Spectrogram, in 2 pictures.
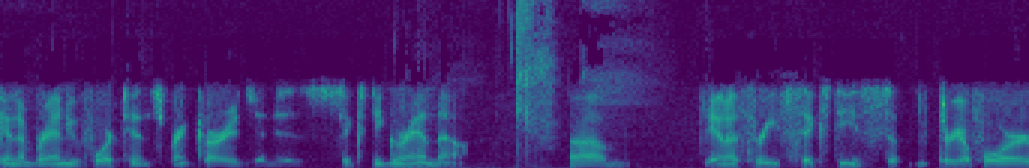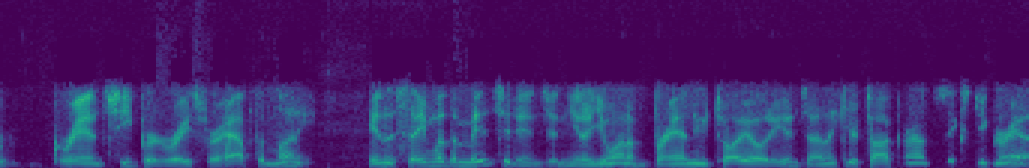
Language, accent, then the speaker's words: English; Michigan, United States; moved away; Growing up in Michigan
